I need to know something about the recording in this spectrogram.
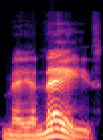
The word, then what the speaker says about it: mayonnaise: So if I say, I like mayonnaise, okay, mayonnaise, da da dun. So the accent in mayonnaise is on the third syllable, 1, 2, 3.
